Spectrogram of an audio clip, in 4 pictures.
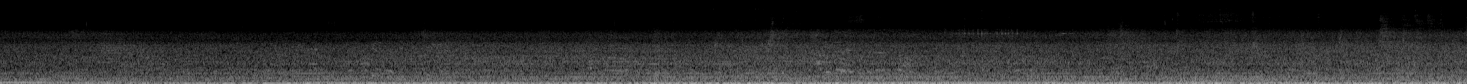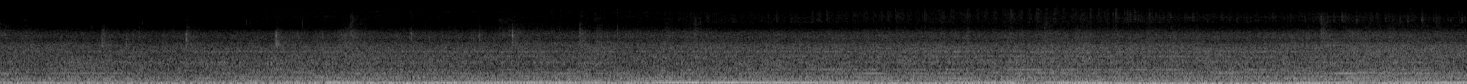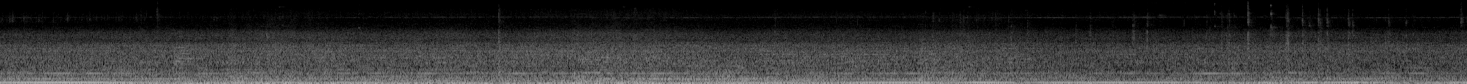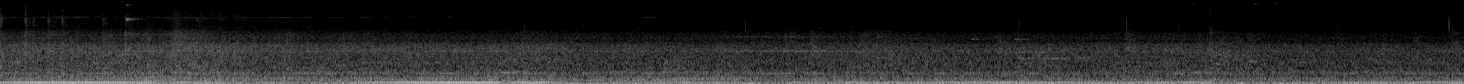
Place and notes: Tianjin Road, Shanghai - Noise on the road
Construction site sounds, Traffic Sound, Binaural recording, Zoom H6+ Soundman OKM II
Zhabei, Shanghai, China, 3 December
